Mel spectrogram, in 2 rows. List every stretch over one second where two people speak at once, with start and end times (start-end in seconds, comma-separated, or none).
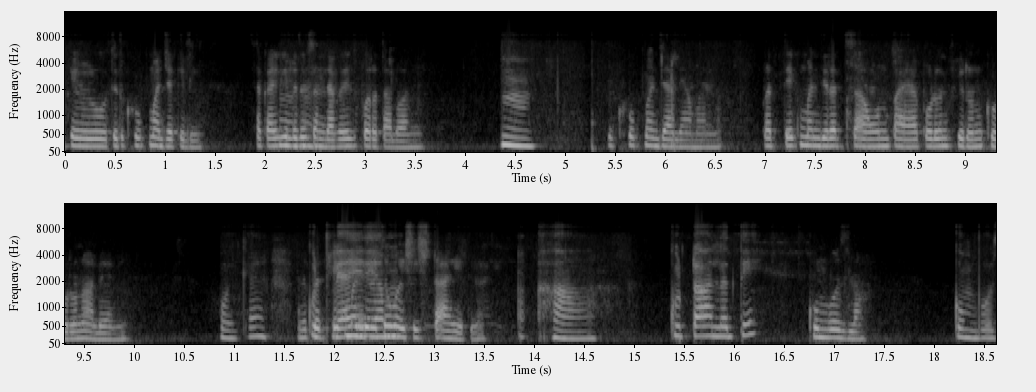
none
